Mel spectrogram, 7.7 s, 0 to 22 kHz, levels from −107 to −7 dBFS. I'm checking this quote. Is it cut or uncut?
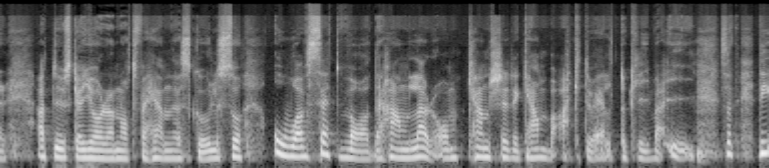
cut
